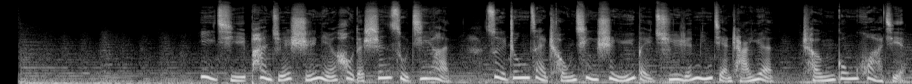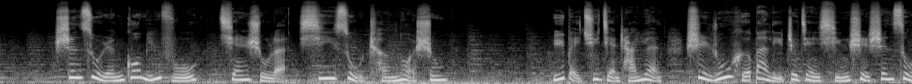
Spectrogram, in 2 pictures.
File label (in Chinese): 国语女 中正大气 检察院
